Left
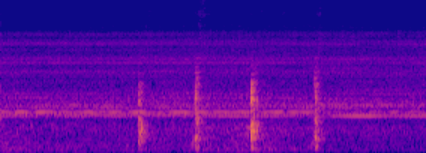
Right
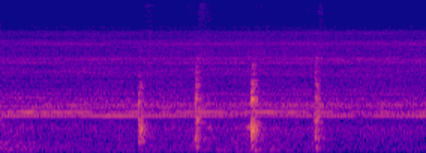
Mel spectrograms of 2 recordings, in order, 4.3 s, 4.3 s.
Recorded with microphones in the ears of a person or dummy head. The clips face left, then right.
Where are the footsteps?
25° left (ahead or behind), 4.5 m.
